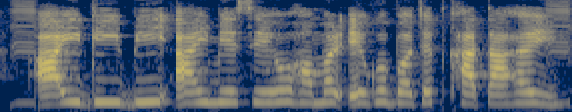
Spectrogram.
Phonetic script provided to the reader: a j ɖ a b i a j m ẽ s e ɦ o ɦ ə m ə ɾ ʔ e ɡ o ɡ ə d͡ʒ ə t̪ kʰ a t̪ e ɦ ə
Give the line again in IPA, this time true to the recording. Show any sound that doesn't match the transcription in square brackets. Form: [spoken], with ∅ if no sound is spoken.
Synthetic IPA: a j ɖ [i] b i a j m [e] s e ɦ o ɦ ə m ə ɾ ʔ e ɡ o [b] ə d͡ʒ ə t̪ kʰ a t̪ [a] ɦ ə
